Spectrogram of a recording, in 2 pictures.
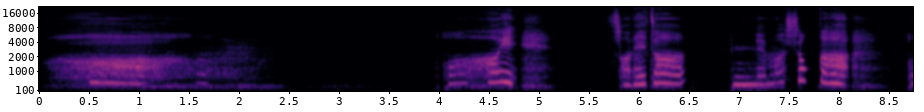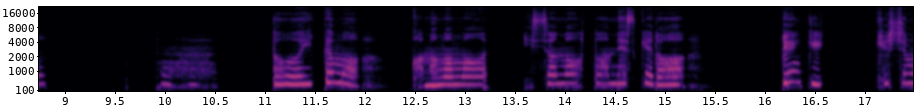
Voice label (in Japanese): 耳舐めささやき; お布団でみっちゃくっ♪ムラつき鎮まれ; 反転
